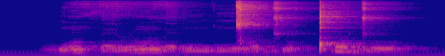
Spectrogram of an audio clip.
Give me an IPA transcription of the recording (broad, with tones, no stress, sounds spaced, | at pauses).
ɡ͡b õ˨ θ ɛ˩ ɹ õ˨ l ɛ˩ ŋ͡m y˩ ŋ͡ǀ ɔ˩ d͡ʒ o̰˩ ǃʰ o˥ d͡ʒ õ˨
